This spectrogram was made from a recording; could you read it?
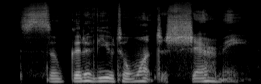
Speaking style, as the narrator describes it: Red grunted

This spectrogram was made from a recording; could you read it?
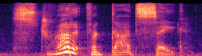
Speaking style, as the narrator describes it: Klaus hissed

